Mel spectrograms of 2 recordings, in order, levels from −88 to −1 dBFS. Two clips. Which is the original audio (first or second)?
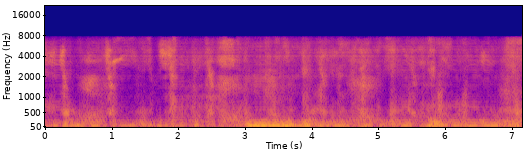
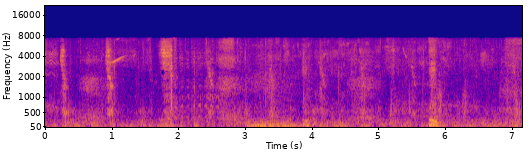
second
